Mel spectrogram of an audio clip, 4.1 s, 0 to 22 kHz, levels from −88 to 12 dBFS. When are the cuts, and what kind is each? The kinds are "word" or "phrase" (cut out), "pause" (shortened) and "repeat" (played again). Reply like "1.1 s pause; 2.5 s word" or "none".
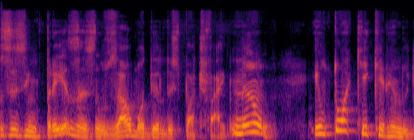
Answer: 1.0 s word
